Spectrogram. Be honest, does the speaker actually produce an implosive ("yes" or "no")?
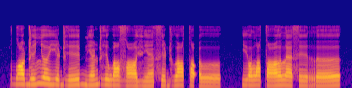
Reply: no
